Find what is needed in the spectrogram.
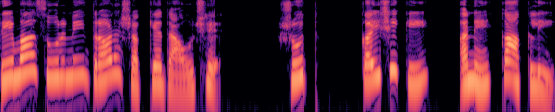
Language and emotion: Gujarati, neutral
